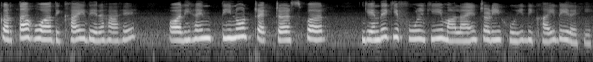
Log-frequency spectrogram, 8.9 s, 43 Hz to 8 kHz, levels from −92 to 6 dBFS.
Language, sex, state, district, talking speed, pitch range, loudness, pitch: Hindi, female, Madhya Pradesh, Dhar, 140 wpm, 270-315 Hz, -17 LUFS, 290 Hz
